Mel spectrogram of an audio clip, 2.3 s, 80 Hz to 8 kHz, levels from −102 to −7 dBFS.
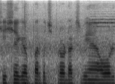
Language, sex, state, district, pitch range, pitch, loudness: Hindi, male, Haryana, Rohtak, 115-120 Hz, 120 Hz, -17 LUFS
